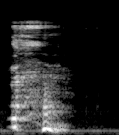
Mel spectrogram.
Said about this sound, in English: oh, got a cough. Hold on a second.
